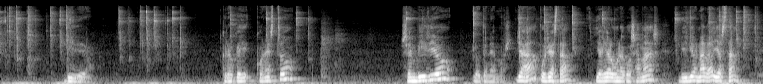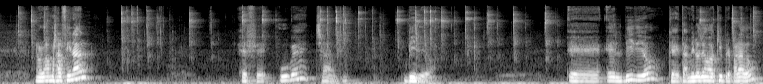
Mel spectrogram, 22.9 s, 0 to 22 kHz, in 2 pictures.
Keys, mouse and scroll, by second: 0.0-2.8 typing, 4.4 super+1, 6.1 super+1, 7.7 Escape, 9.0 super+2, 11.1 super+1, 13.0-19.5 typing, 21.6-22.8 typing.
